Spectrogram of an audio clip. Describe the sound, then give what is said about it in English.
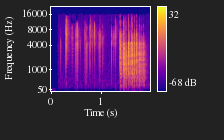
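Two dice rattle and clatter across a hard tabletop in a tabletop role-playing game roll, landing on a 4 and a 5; a scatter of sharp clicks first and then a dense, bright burst of tumbling as they settle. Fairly loud, with no voices. “That's a 4 and a 5 on the dice.”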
